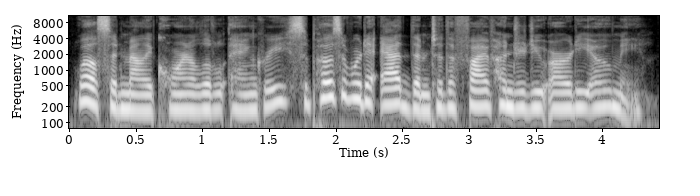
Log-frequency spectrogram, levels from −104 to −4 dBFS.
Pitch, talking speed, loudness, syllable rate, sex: 200 Hz, 270 wpm, -17 LUFS, 7.2 syllables/s, female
